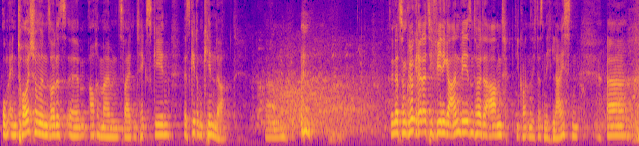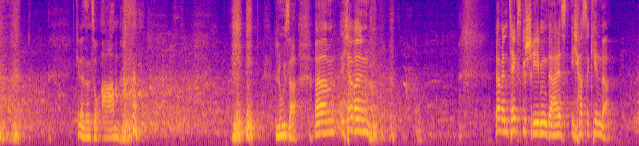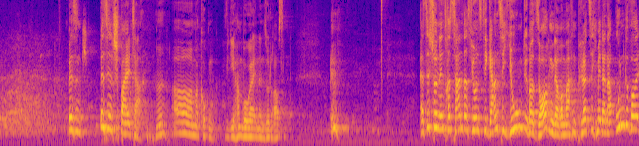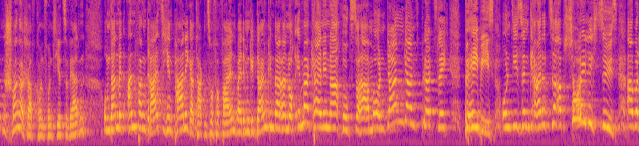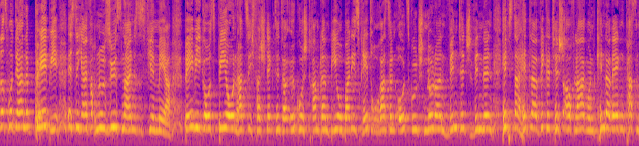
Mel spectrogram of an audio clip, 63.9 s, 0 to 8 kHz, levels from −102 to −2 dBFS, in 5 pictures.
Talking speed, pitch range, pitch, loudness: 140 wpm, 155-250 Hz, 220 Hz, -18 LUFS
